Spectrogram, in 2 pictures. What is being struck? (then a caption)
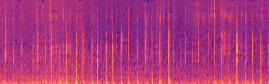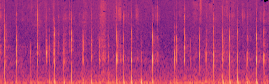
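Jewelry box. A pink jewelry box is tapped with the fingers in a steady, rapid series of short, dry taps. Each tap is a brief click with a low body and a bright tick, decaying almost instantly.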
